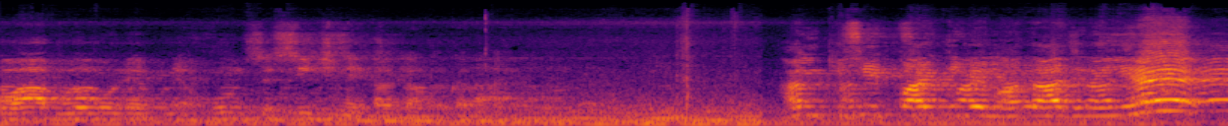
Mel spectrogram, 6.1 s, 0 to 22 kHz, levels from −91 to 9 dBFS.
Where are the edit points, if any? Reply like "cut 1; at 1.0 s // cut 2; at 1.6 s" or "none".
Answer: cut 1; at 3.8 s

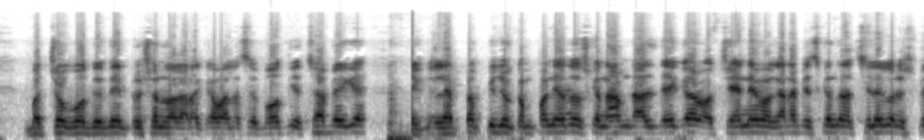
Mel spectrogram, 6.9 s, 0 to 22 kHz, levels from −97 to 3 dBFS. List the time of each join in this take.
cut 1; at 2.9 s

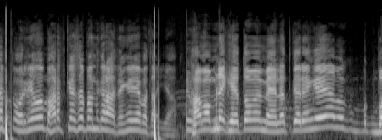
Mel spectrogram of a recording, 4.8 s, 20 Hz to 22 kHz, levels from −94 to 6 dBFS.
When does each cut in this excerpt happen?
cut 1; at 2.3 s

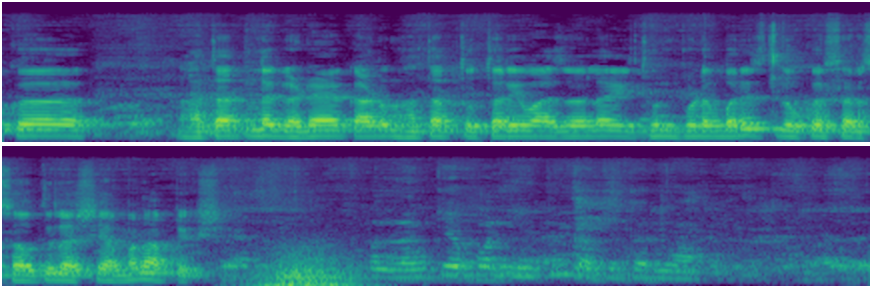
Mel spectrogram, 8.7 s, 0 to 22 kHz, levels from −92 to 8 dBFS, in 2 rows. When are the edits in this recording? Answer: none

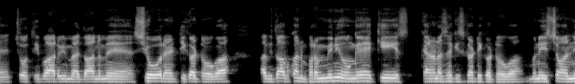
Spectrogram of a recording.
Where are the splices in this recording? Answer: none

